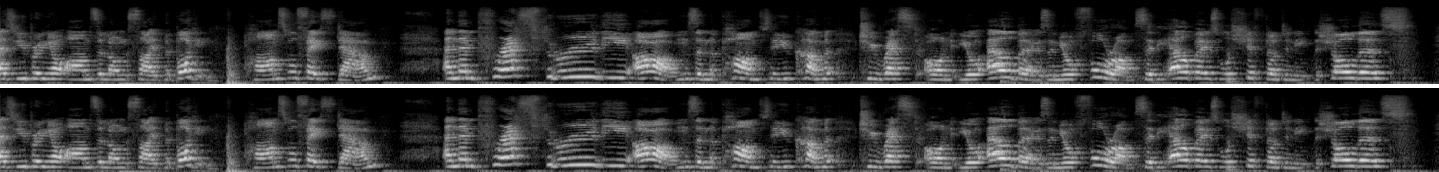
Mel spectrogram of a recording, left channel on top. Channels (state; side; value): identical; both; correlation 1.00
